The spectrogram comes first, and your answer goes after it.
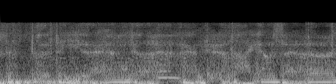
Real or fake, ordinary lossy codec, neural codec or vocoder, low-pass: fake; AAC, 32 kbps; codec, 24 kHz, 0.9 kbps, WavTokenizer, small release; 7.2 kHz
